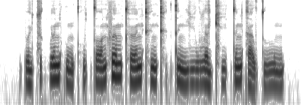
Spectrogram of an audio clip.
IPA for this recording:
p ɵ˨ ɥ t͡s ʊ˥ k̚ l ɵ˥ n kʷ ɐ˨˩ m kʷʰ ɐ˨ t̚ t̪ ɔː˨˥ n f œː˥ m t̪ʰ œː˨˥ n kʰ ɪ˨ ŋ kʰ ɪ˧ k̚ t̪ ɪ˨ ŋ j iː˨˧ w l ɐ˨ j kʰ iː˧ t̚ t̪ ɵ˥ n k aː˨˩ w t̪ uː˨ m

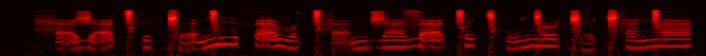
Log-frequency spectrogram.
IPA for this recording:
h æ̰˨ ʒ æ̰˨˦ ǀʰ ɪ˨ ɡ͡ǁ ɛ̰˨ ŋ͡ǀ i˦ θ æ̰˦ v ə˨ ǀʰ æ̰˨ n d͡ʒ æ˧ z æ̰˦ ǀ ɪ˦ ǀʰ u˨˦ ŋ͡ǀ ə˞˦ ɡ͡ǁ ɛ˨ ǁʰ æ˧ ŋ͡ǀ æ˦

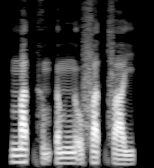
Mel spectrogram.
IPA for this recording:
m a˦˥ t̚ h ə̰˧˨ m ʔ ə˧ m n o̰˧˥ f a˦˥ t̚ f a˧ j

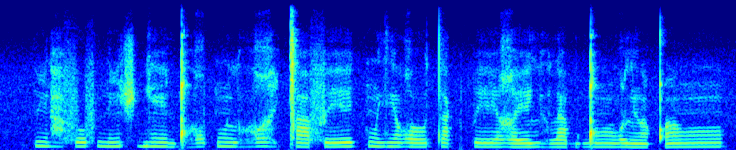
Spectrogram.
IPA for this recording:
p ĩ ɾ a̤ f o f n̪ ĩ ʃ ɡʲ ẽ ɡ͡ǃ o̤ ʁ p ũ l o̤ ʁ i̤ ǀ a f eː k ũ zʲ õ ʁ o t a k p eː ʁ e lʲ o̤ l a b ŋ͡ǃ õː ʁ lʲ õ qʼ õː

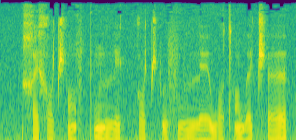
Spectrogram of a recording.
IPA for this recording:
χ ɛ x ɔ t͡ʃʼ ɔ̃ f pʼ ũ lː e kː ɔ t͡ʃʼ ʊ f u lː ɛ w ɔ tʼ ɔ̃ w ɜ t͡ʃʼ ɜ

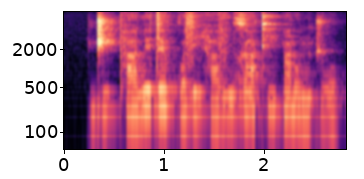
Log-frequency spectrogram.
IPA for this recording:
d͡ʒ i˨ pʰ a˨ l ɪ˦ d ɛ˦ ɡʷ a˦ z i˦ h a˨ v u˦ ɣ a˦˨ kʰ i˦ p ã˦ ɾ o˦˨ ɾ ũ˨ t͡ʃ o˨

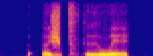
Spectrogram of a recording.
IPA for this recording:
ʔ ə ʒ t͡sʼ ɨ w e

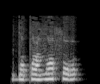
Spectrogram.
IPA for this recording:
d ɪ tˤ e z ɪ sˤ y

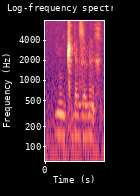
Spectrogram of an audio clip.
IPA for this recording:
j ũ ɡ͡ǁ ɪ j æ l z ɜ l ɽ ɛ̃ x

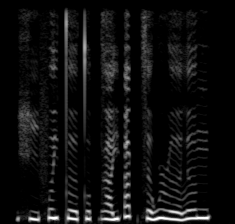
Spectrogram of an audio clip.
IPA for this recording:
x i˨˩ f ə˧ j t̪ əː˨˩ t̪ o˨˩ t̚ ɣ a˨˩˦ j ʔ a˦˥ k̚ s ə˨˩˦ w ɹ əː˨˩ l ə˧ ŋ

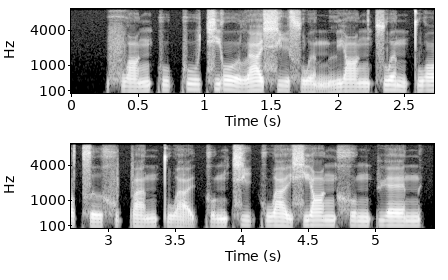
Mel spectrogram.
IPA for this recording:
f w ɑ˧˥ ŋ k u˧˥ k u˥ t͡ɕ j o˥˩ ʊ̯ l ä˥ ɕ i˥˩ s w ə̰˨˩ n l j ɑ˥ ŋ t͡s w ə˥˩ n t̪ w ɔ˥ t͡s ɹ̩˧˥ x u˧ p a˧˥ n t̪ w a̰˨˩ ɪ̯ k ʊ˧˥ ŋ t͡ɕ i˥˧ k w a˥˩ ɪ̯ ɕ j ɑ˥ ŋ x ʊ˥ ŋ p ɥ ɛ˥ n

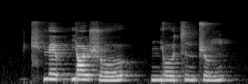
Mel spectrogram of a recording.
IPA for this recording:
t͡ɕʰ ɥ ɛ˥ pʰ j ɑ˥ ʊ̯ ʂ o˧˥ ʊ̯ | n̪ j o˧˥ ʊ̯ t͡s ə˧˥ n ʈ͡ʂ ʊ˧˥ ŋ

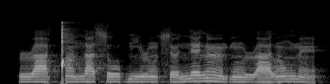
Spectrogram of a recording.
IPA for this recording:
ɹ a ǃ ã n a s o ɓ ĩ ɹ õ s œ n ɛ l œ̃ ɓ õ ɹ a l ɔ̃ ŋ͡m ɛ̃

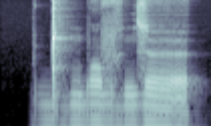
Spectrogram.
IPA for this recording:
ɡ͡ǃ ṳ m b ɔ v ə̤ n z œ

